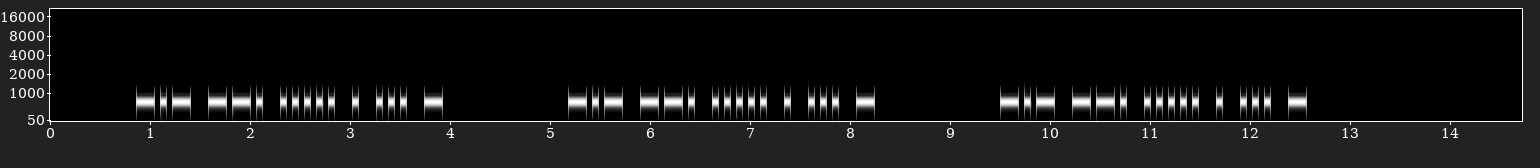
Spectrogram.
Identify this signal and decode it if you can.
Morse code, heard as a keyed tone, about 20 wpm, 700 Hz. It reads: KG5EST KG5EST KG5EST
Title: USA Call Signs - 6 Characters - Repeated 3x - 20wpm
